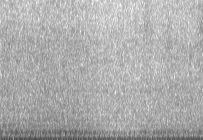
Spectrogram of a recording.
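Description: Small motorboat's engine running steadily as the boat cruises across the lagoon, a constant low drone with a fast, even pulse.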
